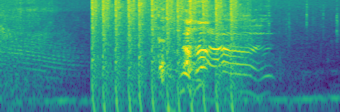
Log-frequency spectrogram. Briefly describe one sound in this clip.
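A machine gun fires rapid bursts.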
